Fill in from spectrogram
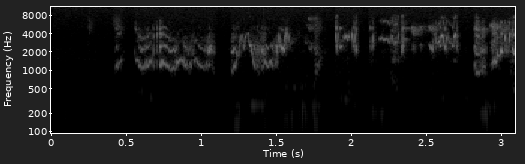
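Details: Budgerigar kept as a pet, streamed live at 7 AM on Monday, 16 February 2015. Short, nasal chirps and squawky warbled notes come in bursts broken by brief silences.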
